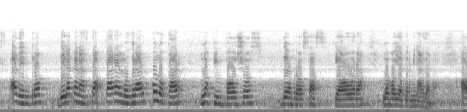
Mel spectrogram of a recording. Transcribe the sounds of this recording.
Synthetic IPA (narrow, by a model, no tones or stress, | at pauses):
a̰ðent̪ɾo̞ | ðelakanast̪apaɾaloɣɾaɾkolokaɾ | lo̞spimpoʒos | ðerosas | keaoɾa | loβojat̪eɾmĩna̰ɾðea̰βa̰ɾ | a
